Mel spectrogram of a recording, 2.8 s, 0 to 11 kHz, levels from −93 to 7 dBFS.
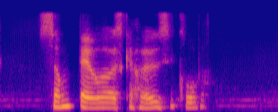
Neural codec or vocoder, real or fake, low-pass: codec, 16 kHz, 1 kbps, X-Codec, HuBERT features, trained on balanced general audio; fake; 7.2 kHz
